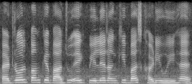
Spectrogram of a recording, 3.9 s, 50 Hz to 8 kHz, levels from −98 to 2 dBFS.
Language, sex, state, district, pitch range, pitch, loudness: Hindi, male, Chhattisgarh, Raipur, 185-215 Hz, 200 Hz, -17 LUFS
